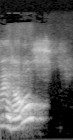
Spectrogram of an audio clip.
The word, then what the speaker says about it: victual: And so my 2-year-old also must ask, "What are vittles?" And then I feel the need to explain to my elder children that the word is actually spelled V-I-C-T-U-A-L, but we pronounce it vittle.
